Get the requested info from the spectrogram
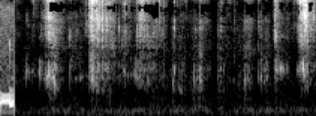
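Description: Crisp fried lumpia (spring roll) being bitten and chewed close to the microphone: a run of irregular crackly crunches. A mallet-percussion music jingle cuts off just after the start.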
